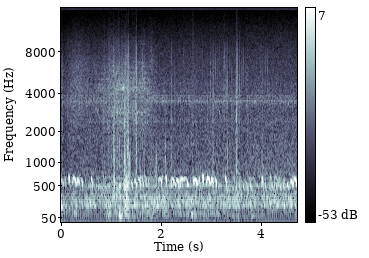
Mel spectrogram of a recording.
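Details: Black grouse display at a lek, with dense, rhythmic bubbling gurgles pulsing continuously and one hissing burst near the second second.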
